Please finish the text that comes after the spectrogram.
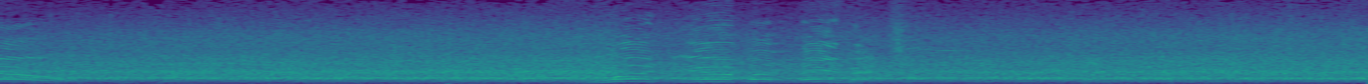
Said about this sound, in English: From one end of the field to the other, the crowd are in raptures. The England players too.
